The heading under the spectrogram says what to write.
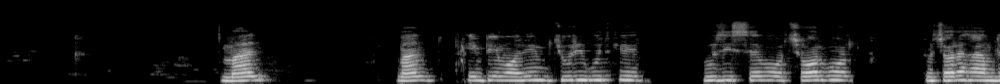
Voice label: panic treated patient voice about panic attack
